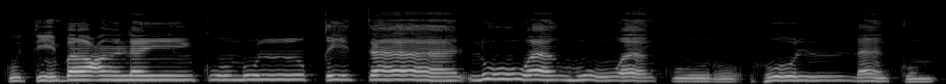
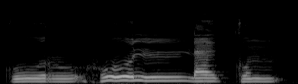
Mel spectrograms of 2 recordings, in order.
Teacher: bila tanwin dimasukkan dalam huruf lam, maka dia bila gunnah, maknanya tidak ada dengung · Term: idgham bila gunnah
